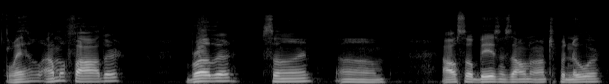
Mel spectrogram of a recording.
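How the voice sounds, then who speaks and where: A man answers as a guest in a casual podcast interview. His pitch is middling. The sound around his voice is dry, with hardly any room to it. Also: fairly even intonation, measured pace, darkish tone, dry recording. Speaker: podcast guest, actor and filmmaker.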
